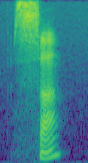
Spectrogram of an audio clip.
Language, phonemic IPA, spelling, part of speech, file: French, /sa/, sa, determiner, Fr-sa.ogg
- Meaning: his, her, its, their, one's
